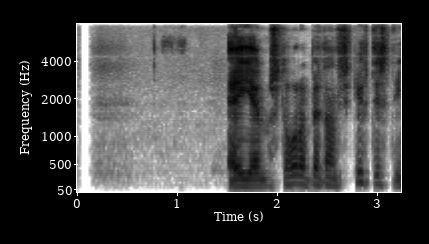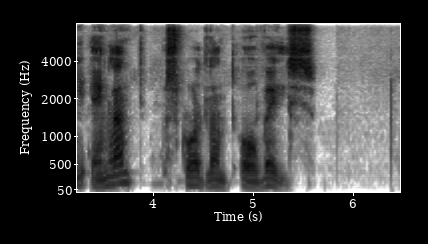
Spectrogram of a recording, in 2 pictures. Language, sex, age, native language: Icelandic, male, 40-49, Icelandic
